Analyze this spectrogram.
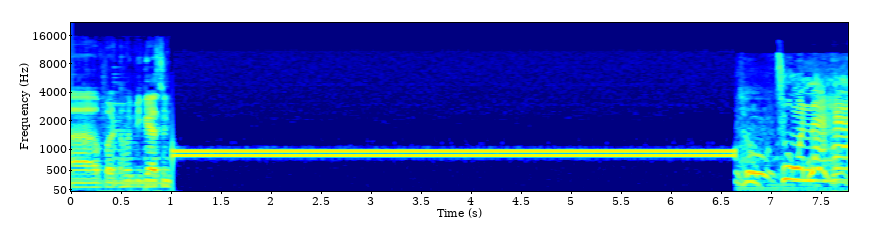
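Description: A steady high-pitched test tone beeps.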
